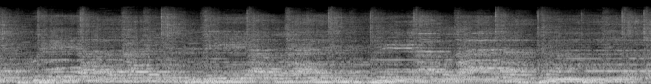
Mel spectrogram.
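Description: Live acoustic music: a woman and a man singing together over acoustic guitars strummed in a steady rhythm.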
